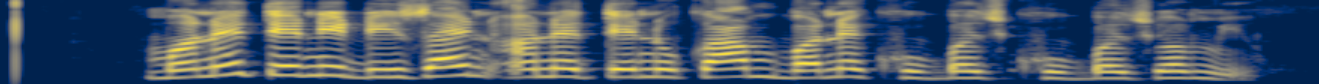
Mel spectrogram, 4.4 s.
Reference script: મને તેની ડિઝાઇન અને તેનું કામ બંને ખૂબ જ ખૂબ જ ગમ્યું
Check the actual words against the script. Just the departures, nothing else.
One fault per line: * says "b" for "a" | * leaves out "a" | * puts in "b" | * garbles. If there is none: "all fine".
all fine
